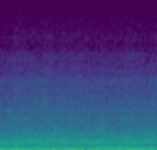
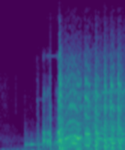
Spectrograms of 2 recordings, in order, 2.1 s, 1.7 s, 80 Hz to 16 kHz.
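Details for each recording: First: 2003 Chevy Silverado 1500 V8 after fuel pump replacement: deep rumble rises and falls smoothly with no stumble or miss; revs cleanly and returns to idle very well. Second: 2003 Chevy Silverado 1500 cranking with a screwdriver in the fuel rail test port under the engine cover: starter churns steadily but the engine never fires and no fuel comes out, so fuel isn't reaching the rail; failed fuel pump.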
